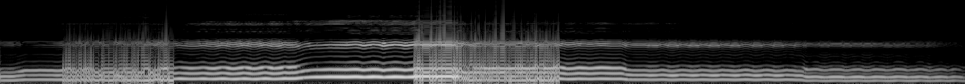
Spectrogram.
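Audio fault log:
0.63–1.75 s and 4.14–5.60 s, robotic sound from repeated short buffers: the music collapses into a rigid metallic buzz pitched at 188 Hz that still loosely tracks the passage. This is likely a short slice of about 5.3 ms being replayed for most of each stretch while new audio arrives late. A fixed tone is imposed, and it does not change with the music.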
